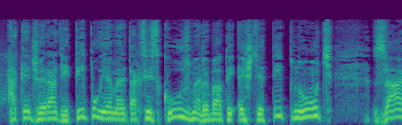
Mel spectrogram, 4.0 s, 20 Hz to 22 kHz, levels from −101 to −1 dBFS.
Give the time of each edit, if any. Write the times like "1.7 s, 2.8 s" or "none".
2.0 s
